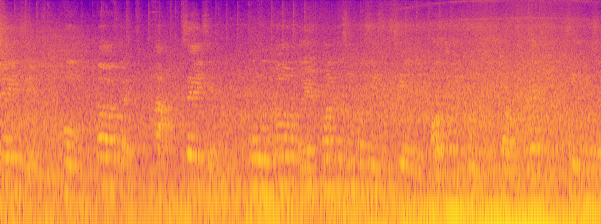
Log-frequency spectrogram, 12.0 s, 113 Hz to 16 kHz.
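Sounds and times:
passing vehicle engine rumble: 0.0 - 12.0.

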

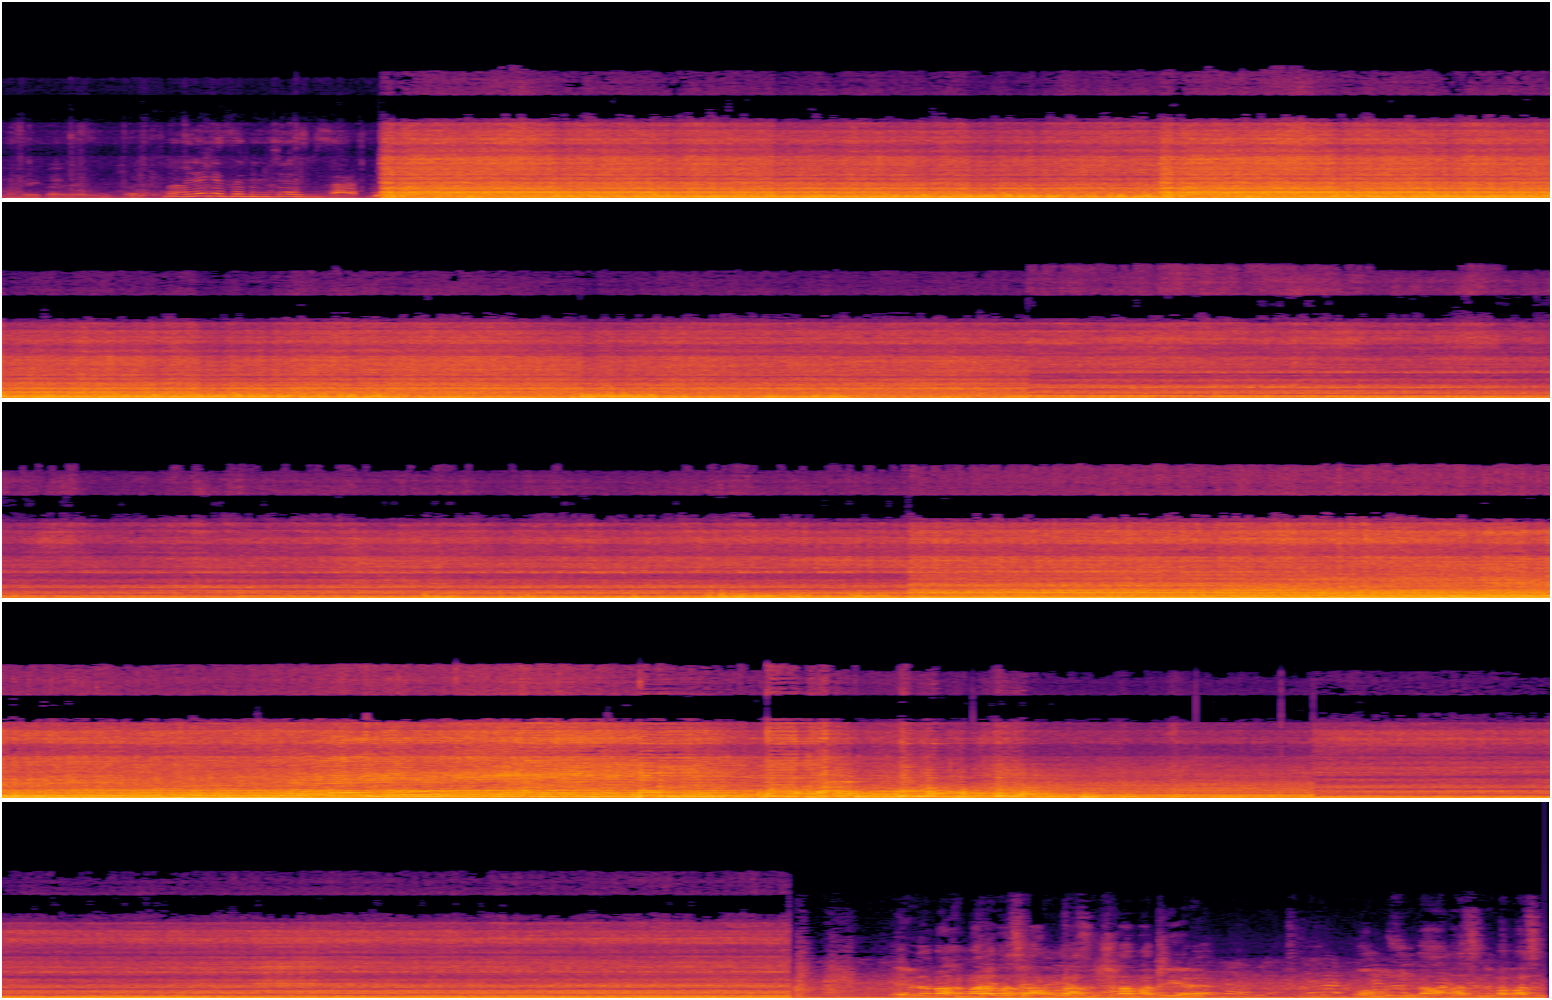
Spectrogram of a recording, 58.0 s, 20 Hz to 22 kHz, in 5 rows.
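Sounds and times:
diesel machinery engines running: 0.0 - 58.0
deep drone: 2.8 - 58.0.

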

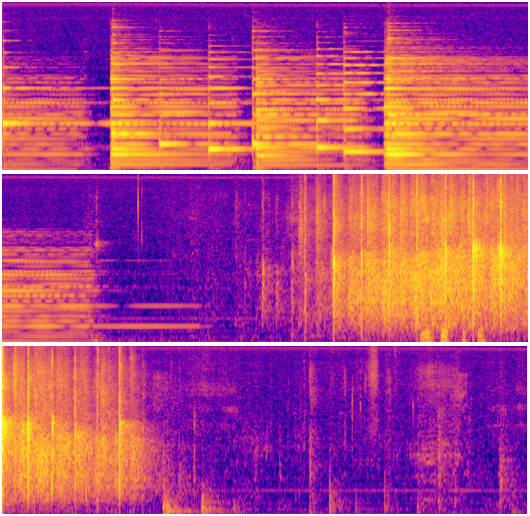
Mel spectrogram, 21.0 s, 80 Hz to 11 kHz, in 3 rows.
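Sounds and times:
grand piano chord: 0.0 - 9.7
audience clapping: 10.2 - 16.2.

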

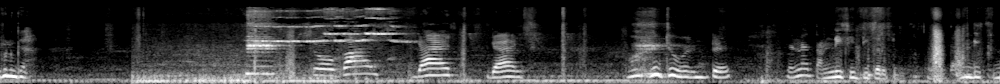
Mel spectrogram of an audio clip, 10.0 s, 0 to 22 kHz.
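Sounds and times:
traffic rumble: 0.0 - 10.0
vehicle horn: 2.4 - 3.3.

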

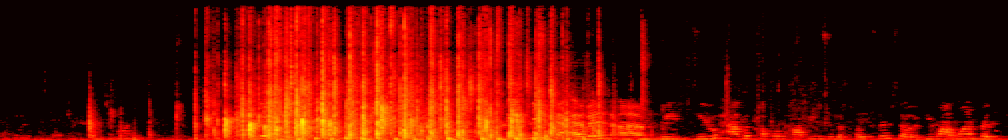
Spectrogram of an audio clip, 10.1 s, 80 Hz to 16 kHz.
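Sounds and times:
children applauding: 1.9 - 6.0.

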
